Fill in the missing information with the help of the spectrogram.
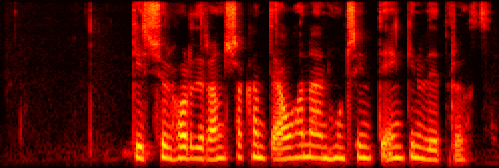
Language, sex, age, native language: Icelandic, female, 40-49, Icelandic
